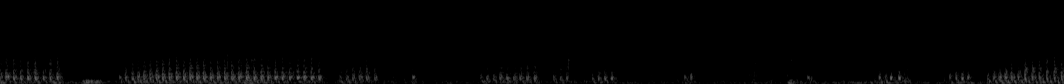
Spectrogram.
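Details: A Sheltie (Silkie) guinea pig purrs in low, rapid vibrating bursts separated by brief pauses.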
